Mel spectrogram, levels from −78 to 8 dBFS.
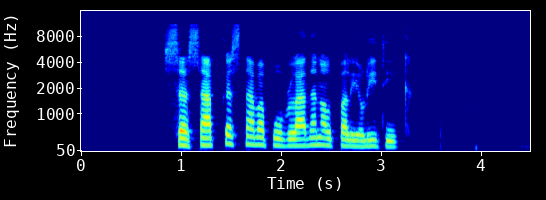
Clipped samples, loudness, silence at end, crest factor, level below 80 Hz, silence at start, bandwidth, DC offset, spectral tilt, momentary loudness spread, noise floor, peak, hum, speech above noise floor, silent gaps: under 0.1%; -29 LUFS; 1.35 s; 22 dB; -84 dBFS; 0.85 s; 11.5 kHz; under 0.1%; -5 dB/octave; 12 LU; -85 dBFS; -8 dBFS; none; 57 dB; none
